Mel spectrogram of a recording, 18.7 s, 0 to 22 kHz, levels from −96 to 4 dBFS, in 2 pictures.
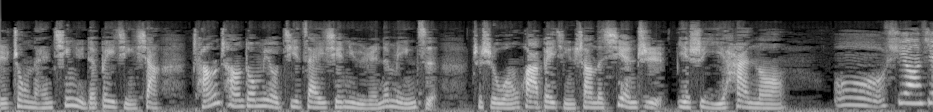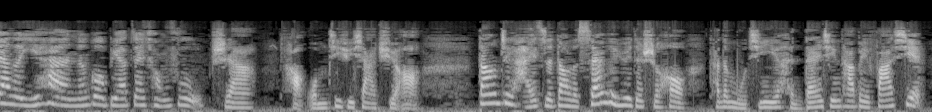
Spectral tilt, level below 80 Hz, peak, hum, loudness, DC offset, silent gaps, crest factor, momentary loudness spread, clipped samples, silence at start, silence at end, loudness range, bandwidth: -2 dB/octave; -46 dBFS; 0 dBFS; none; -19 LUFS; under 0.1%; none; 20 dB; 9 LU; under 0.1%; 0 s; 0.1 s; 3 LU; 10.5 kHz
